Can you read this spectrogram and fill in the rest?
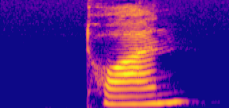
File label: "tuan2", Mandarin pinyin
